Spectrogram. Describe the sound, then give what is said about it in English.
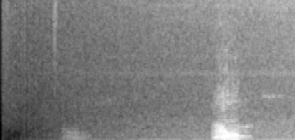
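A single sharp dog bark rings out, preceded by a faint, softer yelp, over a steady low background rumble. “There's a dog there. You could get bitten.”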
